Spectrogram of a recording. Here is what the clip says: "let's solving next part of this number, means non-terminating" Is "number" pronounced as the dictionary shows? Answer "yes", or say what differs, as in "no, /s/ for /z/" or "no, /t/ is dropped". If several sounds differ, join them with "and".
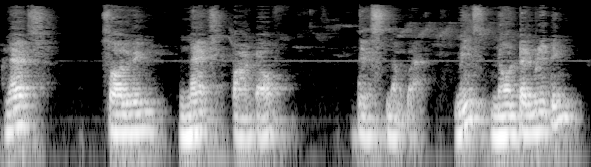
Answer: yes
